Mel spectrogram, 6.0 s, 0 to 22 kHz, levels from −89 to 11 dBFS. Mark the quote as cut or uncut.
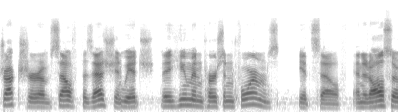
cut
